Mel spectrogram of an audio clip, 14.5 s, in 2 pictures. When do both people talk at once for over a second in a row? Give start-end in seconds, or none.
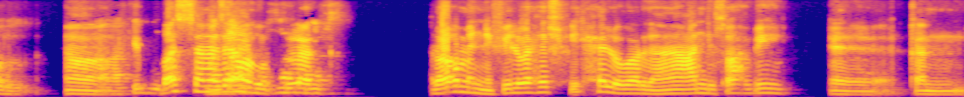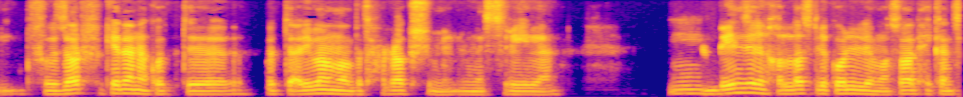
0.8-2.6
